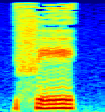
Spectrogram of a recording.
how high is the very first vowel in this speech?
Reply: mid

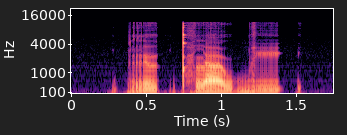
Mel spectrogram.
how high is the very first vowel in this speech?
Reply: high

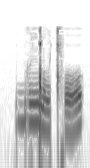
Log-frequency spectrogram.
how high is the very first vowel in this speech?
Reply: high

